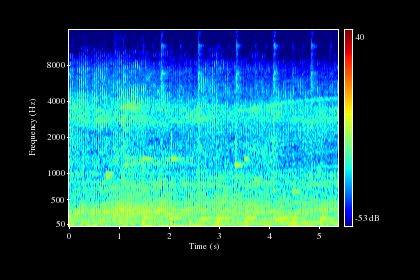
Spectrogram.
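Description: A Kawasaki Ninja 1000SX litre-class motorcycle engine runs steadily up close, a loud continuous mechanical rumble with rapid rhythmic pulsing and no speech over it.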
